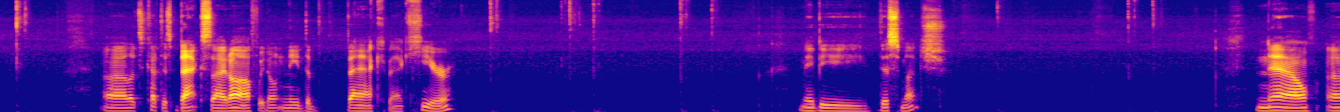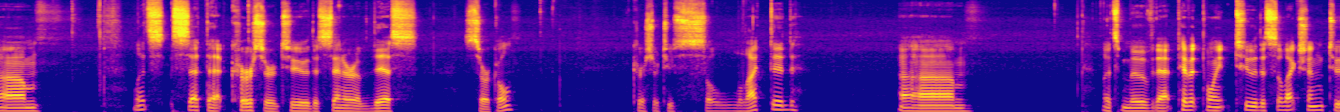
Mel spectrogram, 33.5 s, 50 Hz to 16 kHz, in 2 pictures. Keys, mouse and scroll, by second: 4.1 KP_3, 5.2 z, 6.2 Tab, 7.2 ctrl+Tab, 8.6 a, 8.9 b, 12.5 x, 14.2 a, 14.5 Tab, 15.0 middle click, 17.7 Tab, 18.7 ctrl+Tab, 20.8 alt+right click, 21.2 middle click, 23.6 shift+s, 25.3 a, 25.5 Tab, 25.7 middle click, 29.0 middle click, 31.4 click, 32.5 click.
